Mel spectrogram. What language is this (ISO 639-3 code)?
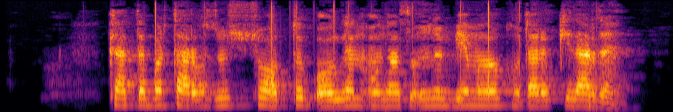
uzb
